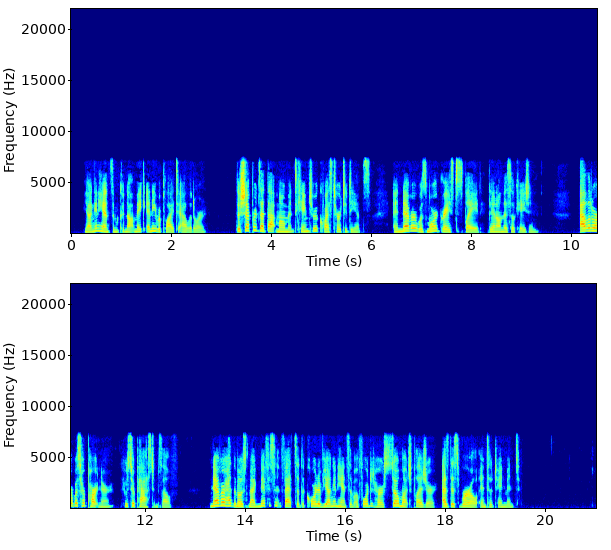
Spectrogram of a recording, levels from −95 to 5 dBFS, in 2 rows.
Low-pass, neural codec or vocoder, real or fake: 7.2 kHz; none; real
